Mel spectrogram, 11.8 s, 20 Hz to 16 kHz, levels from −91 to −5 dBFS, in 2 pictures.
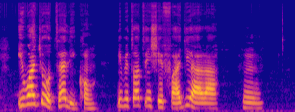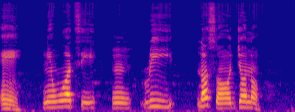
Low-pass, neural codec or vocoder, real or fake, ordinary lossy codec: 14.4 kHz; none; real; none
